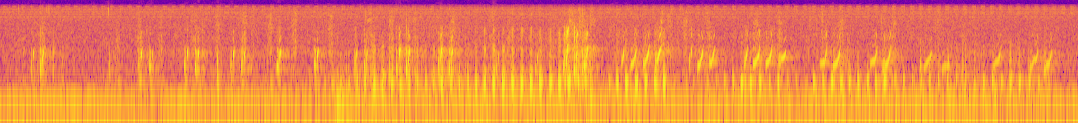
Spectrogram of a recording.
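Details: Two pet guinea pigs napping after a long day of munching frozen blueberries; short squeaky notes come in quick irregular runs over a low buzzy murmur, with a steady low hum beneath.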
